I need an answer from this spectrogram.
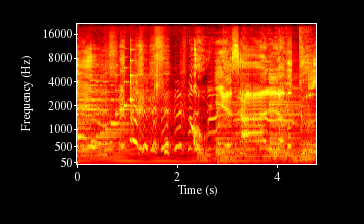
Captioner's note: weeping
